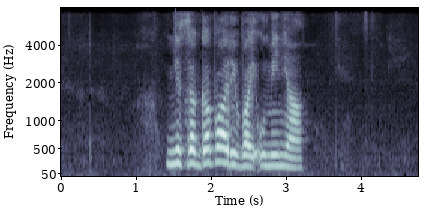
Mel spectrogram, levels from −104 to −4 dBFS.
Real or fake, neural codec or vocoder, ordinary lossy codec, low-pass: fake; codec, 16 kHz, 2 kbps, X-Codec, WavLM features, trained on Multilingual LibriSpeech; AAC, 32 kbps; 7.2 kHz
